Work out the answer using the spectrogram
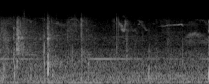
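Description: A few sharp clicks in the first half-second, with birds chirping in short high notes over a steady outdoor background.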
